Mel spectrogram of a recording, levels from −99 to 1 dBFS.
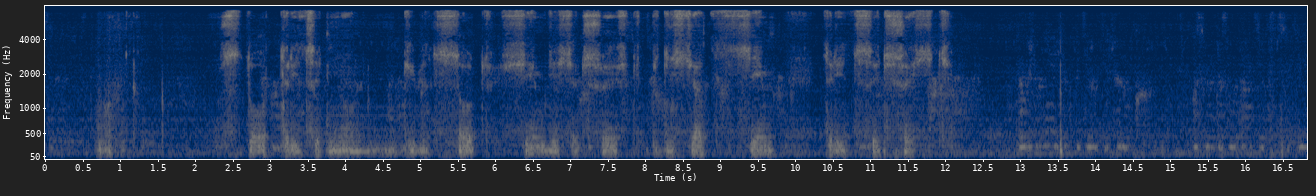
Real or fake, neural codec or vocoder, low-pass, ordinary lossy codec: fake; vocoder, 22.05 kHz, 80 mel bands, HiFi-GAN; 7.2 kHz; MP3, 48 kbps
